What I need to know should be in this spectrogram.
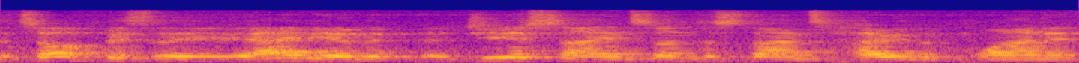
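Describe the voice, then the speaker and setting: Against noticeable background noise and audible room echo, a man speaks slowly at a fairly high pitch with ordinary pitch variation. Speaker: geoscience professor. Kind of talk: lecture. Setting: university lecture room with students. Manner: deliberately slow.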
